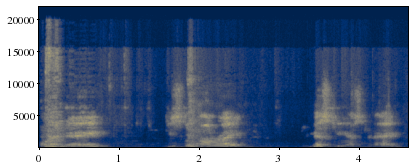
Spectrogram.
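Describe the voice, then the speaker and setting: Man acting an earnest farmhand, highish voice. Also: slow. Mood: concerned. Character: earnest, polite, uneasy young male farm worker. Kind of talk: radio drama acting. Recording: roomy, distant, faint noise.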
